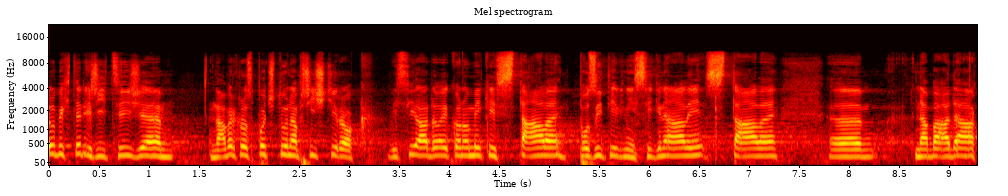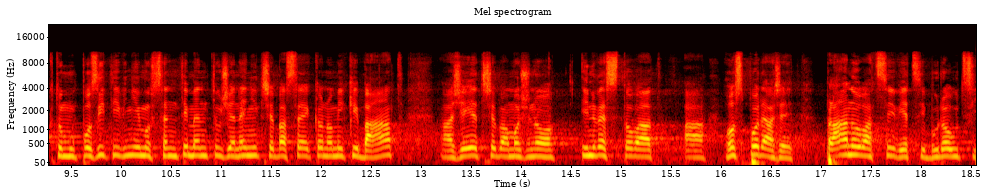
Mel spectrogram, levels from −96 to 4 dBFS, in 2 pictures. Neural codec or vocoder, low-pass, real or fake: vocoder, 44.1 kHz, 128 mel bands, Pupu-Vocoder; 10.8 kHz; fake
